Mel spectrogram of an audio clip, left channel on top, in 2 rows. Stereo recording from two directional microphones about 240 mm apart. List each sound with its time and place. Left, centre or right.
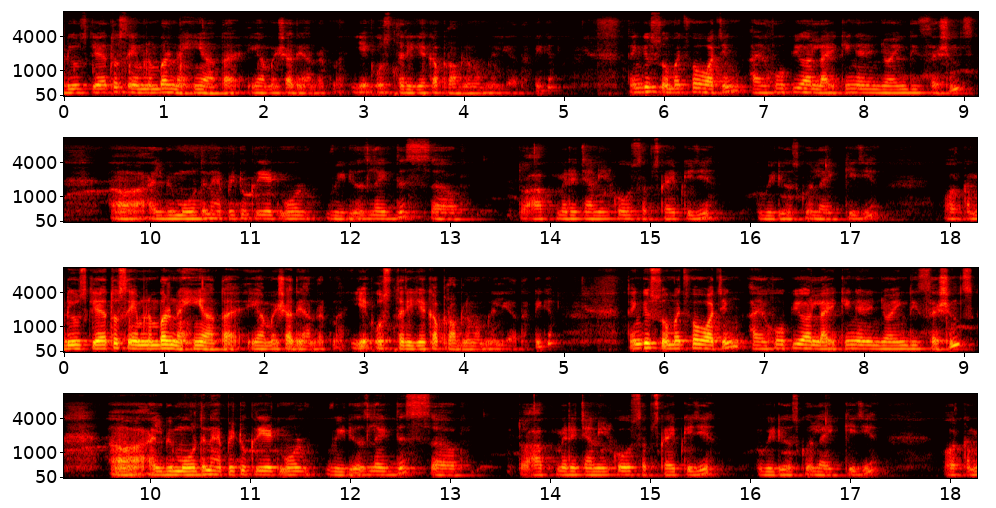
0.0 s speech: right
5.6 s speech: right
